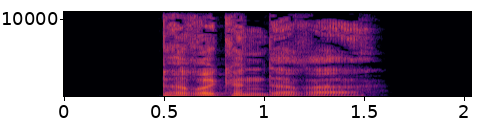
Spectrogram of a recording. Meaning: inflection of berückend: 1. strong/mixed nominative/accusative feminine singular comparative degree 2. strong nominative/accusative plural comparative degree
- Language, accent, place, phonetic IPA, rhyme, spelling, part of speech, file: German, Germany, Berlin, [bəˈʁʏkn̩dəʁə], -ʏkn̩dəʁə, berückendere, adjective, De-berückendere.ogg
